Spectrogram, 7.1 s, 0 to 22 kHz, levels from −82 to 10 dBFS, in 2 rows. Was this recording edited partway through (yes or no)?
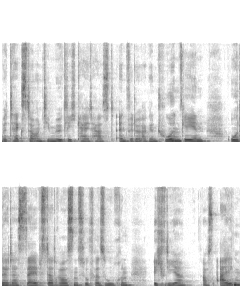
yes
